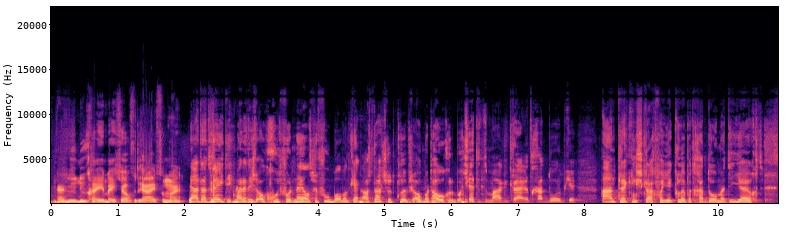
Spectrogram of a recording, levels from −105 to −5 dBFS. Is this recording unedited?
yes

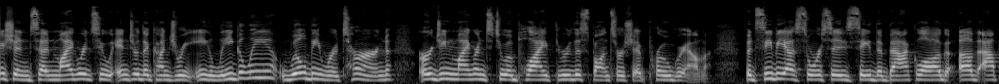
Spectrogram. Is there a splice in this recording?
no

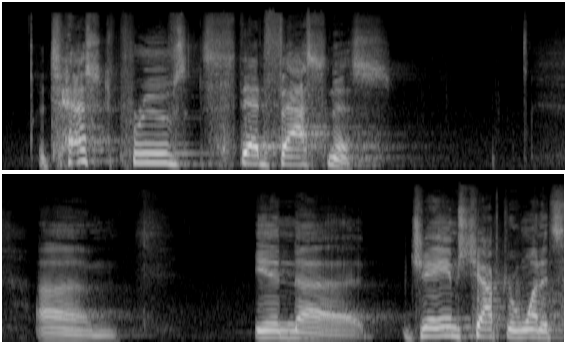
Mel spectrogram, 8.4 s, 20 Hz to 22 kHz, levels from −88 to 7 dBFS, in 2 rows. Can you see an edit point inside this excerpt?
no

